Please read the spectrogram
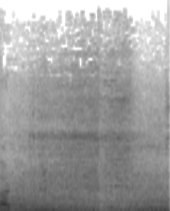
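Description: Steady low machinery and ventilation hum of a ship's emergency generator room, with a faint thin high whine through the middle; the emergency generator itself has not yet started.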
